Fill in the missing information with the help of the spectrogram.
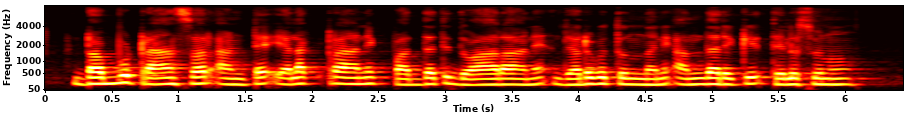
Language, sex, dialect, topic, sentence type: Telugu, male, Southern, banking, statement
